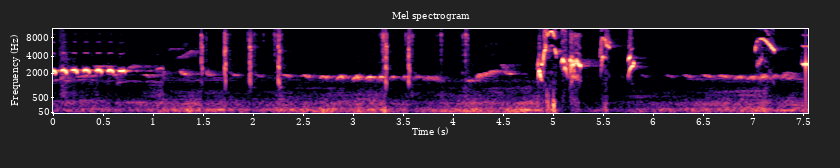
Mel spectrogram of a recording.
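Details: Morning magpie-robin song to prompt a quiet bird to answer: a short rapid trill, then soft wavering whistles with scattered sharp clicks and a few loud high squeaky notes.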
